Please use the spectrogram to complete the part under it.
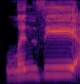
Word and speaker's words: Lynsay: My IG handle is at Lindsay, and my first name is spelled LYNSAY Christine, which is my middle name, CHRISTINE.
